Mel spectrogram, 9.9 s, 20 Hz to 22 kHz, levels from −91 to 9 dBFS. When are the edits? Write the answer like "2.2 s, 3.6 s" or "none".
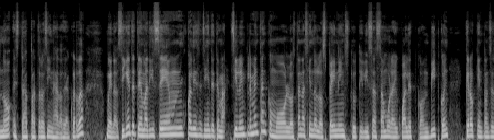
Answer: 4.5 s, 7.0 s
